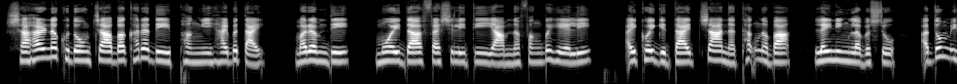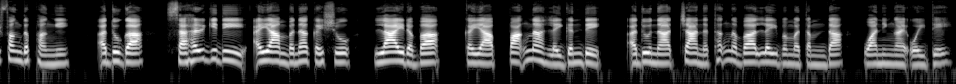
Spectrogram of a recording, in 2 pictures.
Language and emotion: Manipuri, neutral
